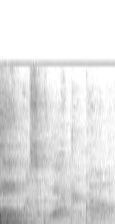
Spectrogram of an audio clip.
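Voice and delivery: breathy unvoiced whisper, fast. Real, not acted. Reviewer swooning to viewers over his devotion, whispering. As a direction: whisper it like a secret.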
